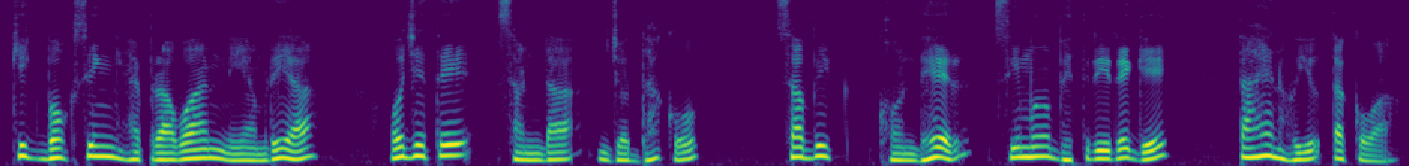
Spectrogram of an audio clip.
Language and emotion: Santali, neutral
